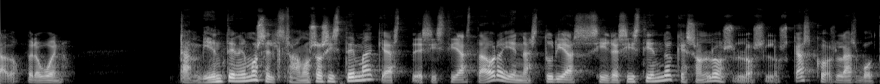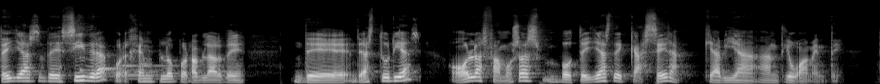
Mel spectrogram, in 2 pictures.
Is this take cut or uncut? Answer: uncut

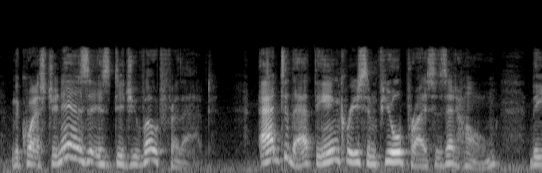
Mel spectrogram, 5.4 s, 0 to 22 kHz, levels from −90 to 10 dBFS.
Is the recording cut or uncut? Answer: cut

